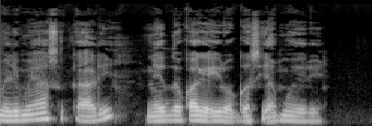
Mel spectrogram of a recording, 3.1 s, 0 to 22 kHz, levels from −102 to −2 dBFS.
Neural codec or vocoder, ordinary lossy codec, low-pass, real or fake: none; MP3, 96 kbps; 19.8 kHz; real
